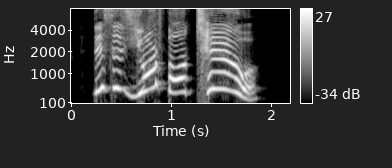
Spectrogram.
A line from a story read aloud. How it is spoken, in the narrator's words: shouted Kat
